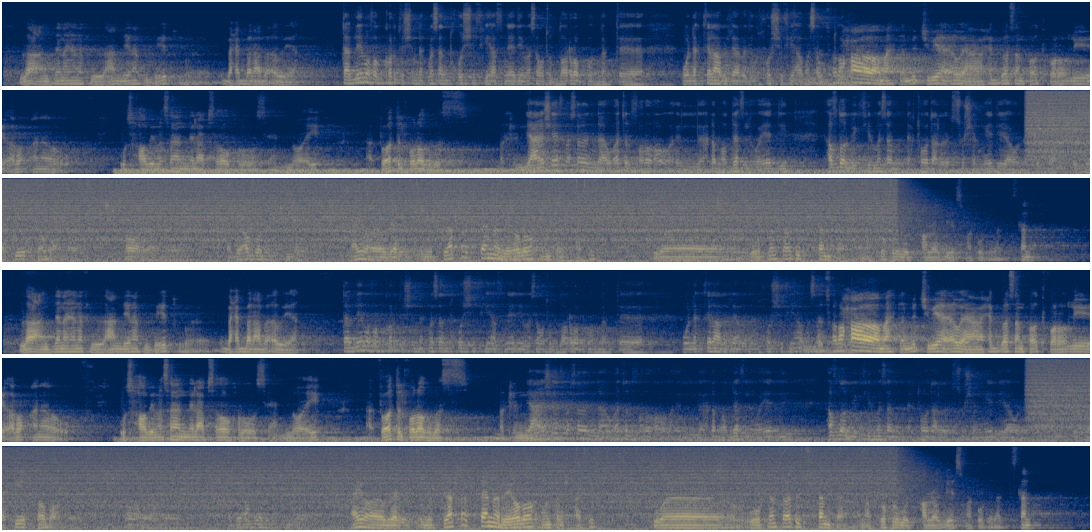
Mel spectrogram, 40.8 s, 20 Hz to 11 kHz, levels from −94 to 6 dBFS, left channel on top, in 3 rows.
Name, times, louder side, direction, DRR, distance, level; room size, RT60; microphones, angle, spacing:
voice 1, 0.2-3.7 9.8-14.4 15.1-17.6 18.1-19.1 19.7-20.4 27.2-27.9 31.5-34.6 35.3-40.1, right 5 dB, 35° right, 13 dB, 0.4 m, -27 dB
voice 2, 4.2-8.0 8.5-10.6 20.1-23.4 23.9-28.2 28.7-29.6 30.0-31.2, left 2 dB, 55° left, 7 dB, 0.8 m, -35 dB
sound 1, 15.0-26.5, left 6 dB, 90° left, 0.3 m, -36 dB
sound 2, 26.4-38.4, left 3 dB, 25° left, 1.2 m, -32 dB
15.5 x 12.0 x 7.1 m, 2.4 s
head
